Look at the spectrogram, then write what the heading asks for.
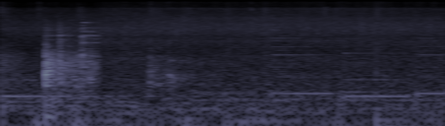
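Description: Noodles for mie kopyok stir-fry in a Debellin pan, with a spatula clack at the start, then scraping strokes and a low steady sizzle at moderate level.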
